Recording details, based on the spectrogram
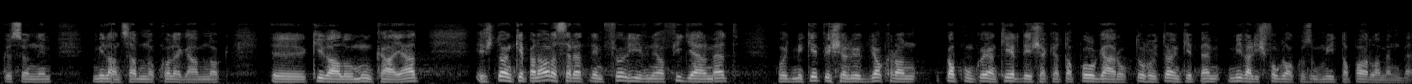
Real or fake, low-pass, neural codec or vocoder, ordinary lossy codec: real; 7.2 kHz; none; none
